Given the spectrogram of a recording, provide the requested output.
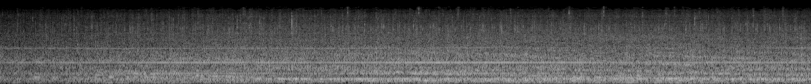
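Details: Onefinity Gen 2 Journeyman CNC: a steady high whine with faint ticking about four times a second as the gantry travels along the axis. Bearing noise is suspected, not confirmed.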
